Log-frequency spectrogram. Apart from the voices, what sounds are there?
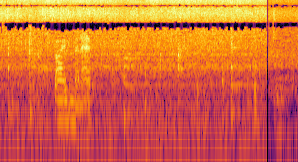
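onions cooking down in a pan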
